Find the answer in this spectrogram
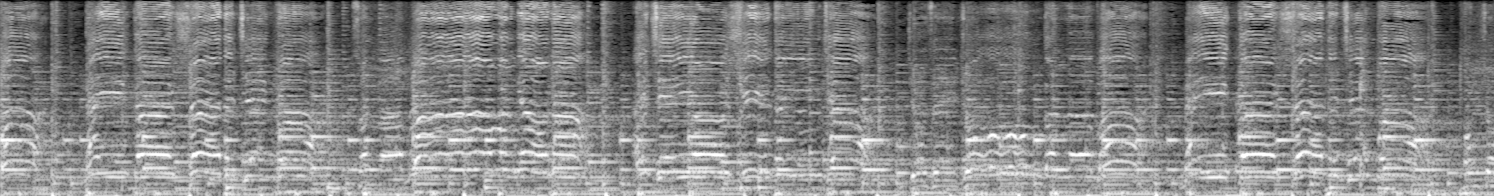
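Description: A live band performing: a male singer over strummed acoustic guitar, a drum kit and a low bass line, with a steady beat.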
